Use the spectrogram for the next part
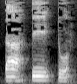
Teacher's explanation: আর তার উচ্চারণ করতে হবে জিহ্বার আগা সামনের উপরের দুই দাঁতের গোড়ার সঙ্গে লাগিয়ে তার উচ্চারণ করতে হবে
